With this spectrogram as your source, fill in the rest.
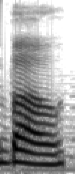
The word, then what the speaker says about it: bow: It was spelled like a bow and arrow but rhymed with now and whoa.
